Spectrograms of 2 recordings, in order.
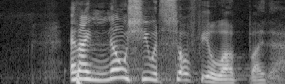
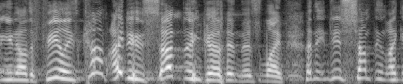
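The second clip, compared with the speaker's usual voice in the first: ordinary talk, nothing marked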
